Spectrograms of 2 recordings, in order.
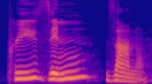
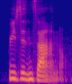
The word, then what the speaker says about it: Prinzano: So when you see 1S in Italian, it's pronounced like a Z. Think pizza, right? So if you see IS, it'll a Z sound. So Prinzano. Prinzano.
